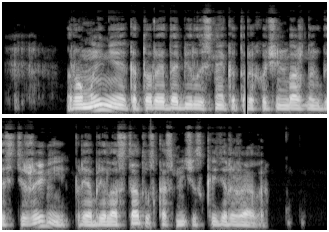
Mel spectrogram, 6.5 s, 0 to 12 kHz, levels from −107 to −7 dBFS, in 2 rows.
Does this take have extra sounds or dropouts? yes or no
yes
